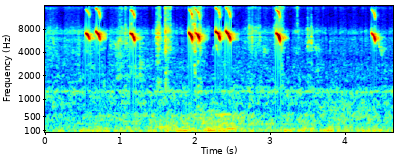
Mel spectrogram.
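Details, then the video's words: Java sparrow for luring and trapping birds: clusters of thin, high, slurred chips, some doubled, against a low engine-like hum. "burung mantenan kecil / jawa gacor cocok buat pancingan dan mikat"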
